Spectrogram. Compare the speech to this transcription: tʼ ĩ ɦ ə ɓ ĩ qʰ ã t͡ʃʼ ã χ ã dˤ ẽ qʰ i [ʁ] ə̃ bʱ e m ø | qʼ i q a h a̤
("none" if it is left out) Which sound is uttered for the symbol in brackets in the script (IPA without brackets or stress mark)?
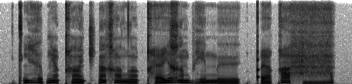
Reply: ʁ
